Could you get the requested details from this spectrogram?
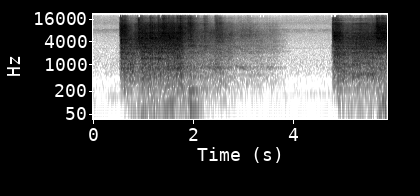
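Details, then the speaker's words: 1977 Corvette unstarted for over 6 years: starter grinds in two long bursts with a small backfire pop but never catches and runs; crank, no start. "oh just a little backfire it's all right so uh okay"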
